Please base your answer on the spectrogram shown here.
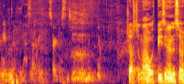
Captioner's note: chuckles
